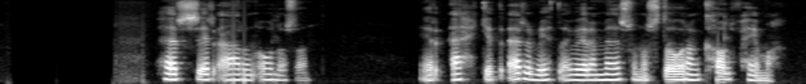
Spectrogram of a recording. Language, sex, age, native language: Icelandic, female, 30-39, Icelandic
